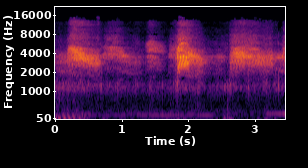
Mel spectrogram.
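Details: Starlings recorded on 21 November at the Corby Old Village bird feeders: a few harsh, hissing calls with one louder rasping note in the middle, over a soft low drone.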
